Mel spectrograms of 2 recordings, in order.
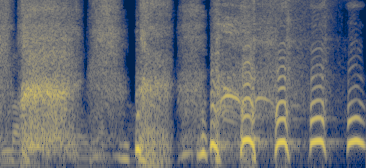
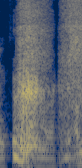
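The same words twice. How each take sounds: First: Much higher, louder, slow stretched wail; high drawn-out whine. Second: Quick, loud refusal; loud and fast. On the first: Pretend. Repeats refusal, drawn out. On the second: Real, not acted. Refuses to explain his fanfics.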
